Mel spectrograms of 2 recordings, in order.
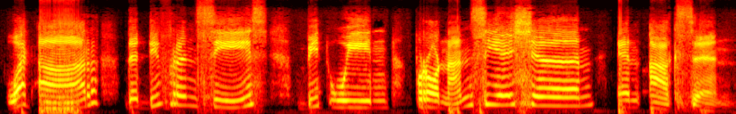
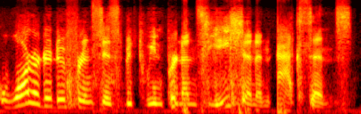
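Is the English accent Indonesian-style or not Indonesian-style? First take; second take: Indonesian-style; not Indonesian-style. First: It is spoken with a typical Indonesian English accent. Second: It is spoken without a typical Indonesian English accent.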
